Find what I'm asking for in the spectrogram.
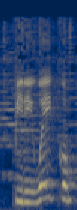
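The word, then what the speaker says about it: Pirihueico: Pirigüey con y Todos dicen pirigüey con puyi. Y no existe pirigüey. Es pirigüey co y Son lagos.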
